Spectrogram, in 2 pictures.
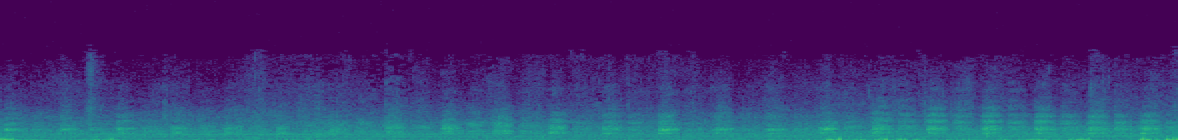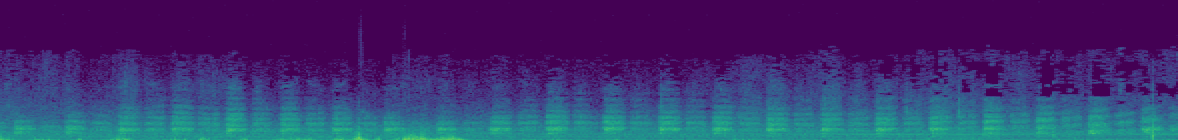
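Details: Welsh Corgi playing with a ball, panting in quick, irregular breaths through the clip, louder bursts around the middle, with a steady low hum in the background.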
